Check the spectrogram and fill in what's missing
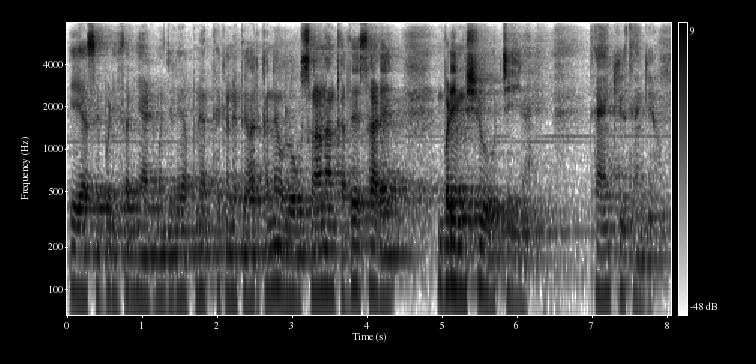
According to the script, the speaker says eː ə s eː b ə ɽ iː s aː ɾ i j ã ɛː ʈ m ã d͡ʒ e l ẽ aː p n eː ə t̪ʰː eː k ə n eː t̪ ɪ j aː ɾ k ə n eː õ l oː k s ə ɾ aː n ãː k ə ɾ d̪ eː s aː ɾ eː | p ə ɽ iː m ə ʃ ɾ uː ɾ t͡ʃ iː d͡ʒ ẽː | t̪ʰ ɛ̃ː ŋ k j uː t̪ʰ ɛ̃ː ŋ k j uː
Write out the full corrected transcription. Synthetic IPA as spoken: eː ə s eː b ə ɽ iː s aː ɾ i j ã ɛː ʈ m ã d͡ʒ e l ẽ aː p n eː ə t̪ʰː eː k ə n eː t̪ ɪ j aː ɾ k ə n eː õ l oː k s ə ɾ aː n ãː k ə ɾ d̪ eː s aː ɽ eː | b ə ɽ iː m ə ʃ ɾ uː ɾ t͡ʃ iː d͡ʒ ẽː | t̪ʰ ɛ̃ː ŋ k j uː t̪ʰ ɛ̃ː ŋ k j uː

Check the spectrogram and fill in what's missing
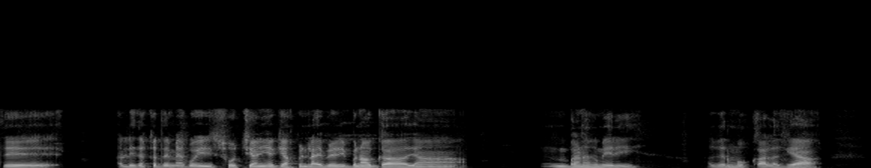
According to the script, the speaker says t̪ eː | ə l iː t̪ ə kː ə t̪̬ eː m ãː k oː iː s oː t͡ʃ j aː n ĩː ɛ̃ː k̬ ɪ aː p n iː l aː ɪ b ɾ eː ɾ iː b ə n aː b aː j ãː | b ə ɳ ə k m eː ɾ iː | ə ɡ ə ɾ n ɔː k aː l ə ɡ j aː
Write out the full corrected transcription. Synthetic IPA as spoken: t̪ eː | ə l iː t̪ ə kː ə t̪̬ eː m ɛ̃ː k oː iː s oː t͡ʃ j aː n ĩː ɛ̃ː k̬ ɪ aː p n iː l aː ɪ b ɾ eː ɾ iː b ə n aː ɡ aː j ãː | b ə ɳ ə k m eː ɾ iː | ə ɡ ə ɾ m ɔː k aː l ə ɡ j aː

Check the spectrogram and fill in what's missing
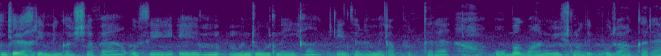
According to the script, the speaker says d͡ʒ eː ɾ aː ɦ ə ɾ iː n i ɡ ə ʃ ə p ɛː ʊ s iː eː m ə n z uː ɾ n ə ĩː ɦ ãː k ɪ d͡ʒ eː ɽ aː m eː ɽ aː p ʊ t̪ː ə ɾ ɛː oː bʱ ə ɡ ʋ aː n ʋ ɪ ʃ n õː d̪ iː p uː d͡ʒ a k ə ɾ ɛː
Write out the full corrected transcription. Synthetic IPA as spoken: d͡ʒ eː ɽ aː ɦ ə ɾ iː n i ɡ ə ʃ ə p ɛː ʊ s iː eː m ə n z uː ɾ n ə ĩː ɦ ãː k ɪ d͡ʒ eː ɽ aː m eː ɾ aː p ʊ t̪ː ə ɾ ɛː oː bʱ ə ɡ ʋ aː n ʋ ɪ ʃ n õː d̪ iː p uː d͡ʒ a k ə ɾ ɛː

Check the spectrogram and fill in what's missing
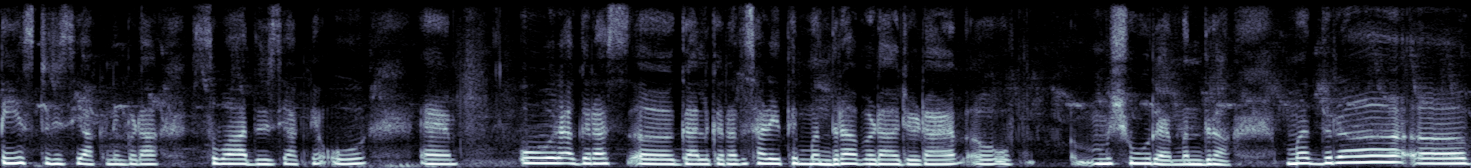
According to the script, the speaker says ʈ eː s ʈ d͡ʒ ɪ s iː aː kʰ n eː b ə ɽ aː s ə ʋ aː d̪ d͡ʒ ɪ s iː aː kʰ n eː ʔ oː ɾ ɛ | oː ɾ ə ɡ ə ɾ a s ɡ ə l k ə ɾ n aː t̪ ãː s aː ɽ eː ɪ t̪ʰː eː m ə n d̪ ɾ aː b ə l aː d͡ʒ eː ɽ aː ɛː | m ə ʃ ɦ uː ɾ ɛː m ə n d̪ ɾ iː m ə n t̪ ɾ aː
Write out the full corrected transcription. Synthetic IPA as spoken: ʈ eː s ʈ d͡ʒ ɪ s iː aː kʰ n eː b ə ɽ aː s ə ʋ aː d̪ d͡ʒ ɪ s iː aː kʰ n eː ʔ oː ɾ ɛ | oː ɾ ə ɡ ə ɾ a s ɡ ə l k ə ɾ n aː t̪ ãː s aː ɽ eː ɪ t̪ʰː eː m ə n d̪ ɾ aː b ə ɽ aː d͡ʒ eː ɽ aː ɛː | m ə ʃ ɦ uː ɾ ɛː m ə n d̪ ɾ aː m ə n d̪ ɾ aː

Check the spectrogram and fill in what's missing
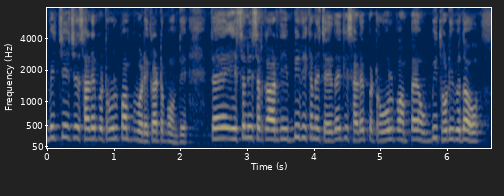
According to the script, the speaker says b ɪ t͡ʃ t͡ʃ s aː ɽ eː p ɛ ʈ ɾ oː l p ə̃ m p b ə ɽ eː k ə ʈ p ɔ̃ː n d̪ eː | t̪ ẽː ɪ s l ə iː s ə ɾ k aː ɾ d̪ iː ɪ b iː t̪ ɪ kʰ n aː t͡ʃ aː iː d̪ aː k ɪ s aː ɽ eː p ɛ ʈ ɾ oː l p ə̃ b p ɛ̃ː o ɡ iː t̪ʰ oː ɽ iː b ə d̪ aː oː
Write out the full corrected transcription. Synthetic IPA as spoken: b ɪ t͡ʃ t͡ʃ s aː ɽ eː p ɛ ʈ ɾ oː l p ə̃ m p b ə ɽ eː k ə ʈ p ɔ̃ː n d̪ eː | t̪ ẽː ɪ s l ə iː s ə ɾ k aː ɾ d̪ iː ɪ b iː d̪ ɪ kʰ n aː t͡ʃ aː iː d̪ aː k ɪ s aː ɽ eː p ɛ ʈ ɾ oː l p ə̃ m p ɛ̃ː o b iː t̪ʰ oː ɽ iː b ə d̪ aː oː

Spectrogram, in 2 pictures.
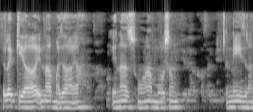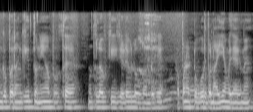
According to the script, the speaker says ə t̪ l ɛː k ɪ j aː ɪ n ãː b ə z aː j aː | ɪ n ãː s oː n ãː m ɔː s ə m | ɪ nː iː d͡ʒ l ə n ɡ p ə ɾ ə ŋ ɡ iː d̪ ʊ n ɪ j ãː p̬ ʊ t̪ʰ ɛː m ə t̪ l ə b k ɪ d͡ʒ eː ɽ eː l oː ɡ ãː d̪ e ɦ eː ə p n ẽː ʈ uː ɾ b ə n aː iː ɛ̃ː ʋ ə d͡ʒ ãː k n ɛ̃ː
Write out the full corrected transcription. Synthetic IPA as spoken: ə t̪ l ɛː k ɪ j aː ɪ n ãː m ə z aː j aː | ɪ n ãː s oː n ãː m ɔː s ə m | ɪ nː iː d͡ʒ ɾ ə ŋ ɡ p ə ɾ ə ŋ ɡ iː d̪ ʊ n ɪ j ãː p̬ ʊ t̪ʰ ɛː m ə t̪ l ə b k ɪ d͡ʒ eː ɽ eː l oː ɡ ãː d̪ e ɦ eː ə p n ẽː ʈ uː ɾ b ə n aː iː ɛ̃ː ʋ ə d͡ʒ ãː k n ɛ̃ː

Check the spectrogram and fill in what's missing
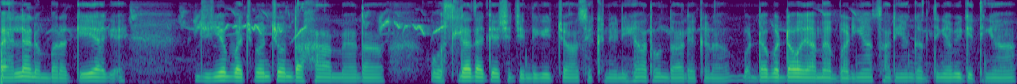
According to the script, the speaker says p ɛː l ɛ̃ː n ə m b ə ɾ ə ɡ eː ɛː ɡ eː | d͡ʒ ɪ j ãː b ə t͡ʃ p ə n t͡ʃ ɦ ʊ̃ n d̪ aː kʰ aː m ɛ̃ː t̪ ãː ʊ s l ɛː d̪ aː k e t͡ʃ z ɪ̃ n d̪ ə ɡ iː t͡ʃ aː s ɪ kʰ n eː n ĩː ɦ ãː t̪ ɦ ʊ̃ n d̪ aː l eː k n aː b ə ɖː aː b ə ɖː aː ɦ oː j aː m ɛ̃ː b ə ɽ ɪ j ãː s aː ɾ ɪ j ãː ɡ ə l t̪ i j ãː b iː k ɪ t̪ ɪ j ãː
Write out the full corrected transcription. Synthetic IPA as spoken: p ɛː l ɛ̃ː n ə m b ə ɾ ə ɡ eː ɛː ɡ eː | d͡ʒ ɪ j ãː b ə t͡ʃ p ə n t͡ʃ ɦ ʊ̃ n d̪ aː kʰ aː m ɛ̃ː t̪ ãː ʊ s l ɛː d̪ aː k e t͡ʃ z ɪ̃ n d̪ ə ɡ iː t͡ʃ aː s ɪ kʰ n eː n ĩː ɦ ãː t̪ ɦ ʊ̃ n d̪ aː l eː k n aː b ə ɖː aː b ə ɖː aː ɦ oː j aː m ɛ̃ː b ə ɽ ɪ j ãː s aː ɾ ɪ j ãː ɡ ə l t̪ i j ãː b iː k ɪ t̪ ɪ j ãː

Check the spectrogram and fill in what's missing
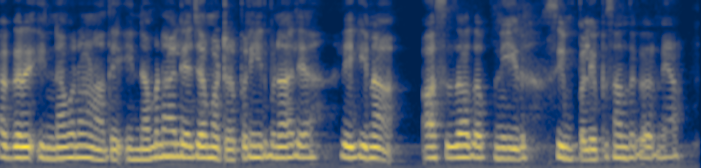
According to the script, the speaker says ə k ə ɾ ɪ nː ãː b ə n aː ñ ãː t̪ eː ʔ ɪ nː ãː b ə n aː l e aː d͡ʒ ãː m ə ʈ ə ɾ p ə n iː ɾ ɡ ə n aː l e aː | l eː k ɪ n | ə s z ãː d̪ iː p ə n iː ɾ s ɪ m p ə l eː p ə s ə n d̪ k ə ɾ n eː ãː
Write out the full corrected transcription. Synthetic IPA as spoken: ə ɡ ə ɾ ɪ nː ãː b ə n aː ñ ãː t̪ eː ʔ ɪ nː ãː b ə n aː l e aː d͡ʒ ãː m ə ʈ ə ɾ p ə n iː ɾ b ə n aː l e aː | l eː k ɪ n | ə s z aː d̪ aː p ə n iː ɾ s ɪ m p ə l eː p ə s ə n d̪ k ə ɾ n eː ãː

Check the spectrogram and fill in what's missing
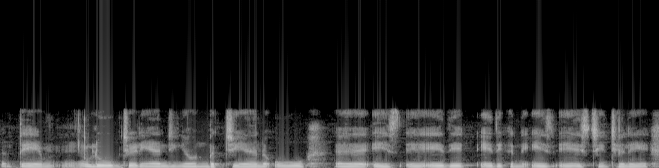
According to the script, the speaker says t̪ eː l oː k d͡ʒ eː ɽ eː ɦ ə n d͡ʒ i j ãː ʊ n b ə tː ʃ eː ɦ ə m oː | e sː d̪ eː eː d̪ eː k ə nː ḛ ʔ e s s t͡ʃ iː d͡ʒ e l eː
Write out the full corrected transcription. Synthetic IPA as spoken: t̪ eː l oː k d͡ʒ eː ɽ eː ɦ ə n d͡ʒ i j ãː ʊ n b ə tː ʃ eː ɦ ə n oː | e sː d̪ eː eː d̪ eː k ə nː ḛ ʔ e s s t͡ʃ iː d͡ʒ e l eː

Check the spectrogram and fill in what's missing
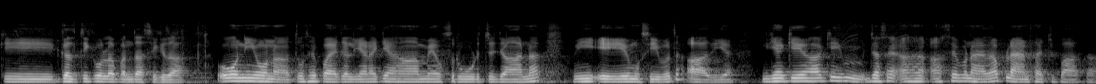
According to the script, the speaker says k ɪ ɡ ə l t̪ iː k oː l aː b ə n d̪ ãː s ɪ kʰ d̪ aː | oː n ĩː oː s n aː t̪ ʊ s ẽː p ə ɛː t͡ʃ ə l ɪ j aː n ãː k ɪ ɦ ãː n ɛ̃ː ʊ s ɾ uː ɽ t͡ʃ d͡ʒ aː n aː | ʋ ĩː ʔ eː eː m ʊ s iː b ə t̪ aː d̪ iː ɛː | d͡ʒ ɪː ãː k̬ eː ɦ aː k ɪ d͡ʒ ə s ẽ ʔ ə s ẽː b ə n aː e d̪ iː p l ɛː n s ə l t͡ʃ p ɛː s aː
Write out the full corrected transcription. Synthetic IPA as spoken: k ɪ ɡ ə l t̪ iː k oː l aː b ə n d̪ aː s ɪ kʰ d̪ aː | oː n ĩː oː n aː t̪ ʊ s ẽː p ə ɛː t͡ʃ ə l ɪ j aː n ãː k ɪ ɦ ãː m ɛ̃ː ʊ s ɾ uː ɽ t͡ʃ d͡ʒ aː n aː | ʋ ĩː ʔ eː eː m ʊ s iː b ə t̪ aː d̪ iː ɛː | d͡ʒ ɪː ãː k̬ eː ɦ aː k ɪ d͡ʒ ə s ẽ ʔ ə s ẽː b ə n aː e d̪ aː p l ɛː n s ə t͡ʃ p aː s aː

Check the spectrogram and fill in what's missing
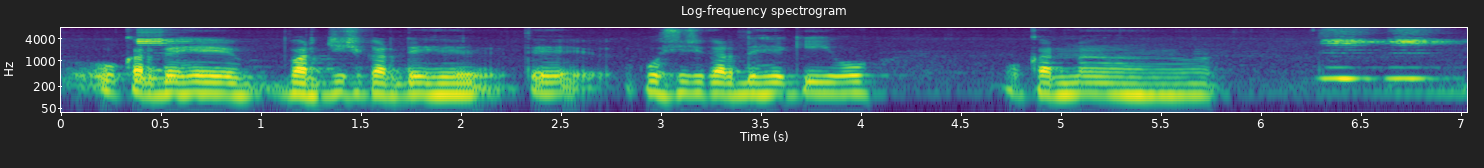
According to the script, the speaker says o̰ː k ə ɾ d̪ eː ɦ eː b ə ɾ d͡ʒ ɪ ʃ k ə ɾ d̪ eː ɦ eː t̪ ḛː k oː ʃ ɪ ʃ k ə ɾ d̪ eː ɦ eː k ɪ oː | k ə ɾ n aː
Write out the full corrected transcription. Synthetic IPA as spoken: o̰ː k ə ɾ d̪ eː ɦ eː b ə ɾ d͡ʒ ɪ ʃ k ə ɾ d̪ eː ɦ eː t̪ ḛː k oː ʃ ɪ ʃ k ə ɾ d̪ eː ɦ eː k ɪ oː | k ə ɾ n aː

